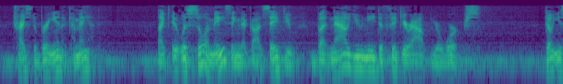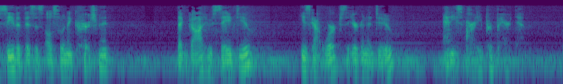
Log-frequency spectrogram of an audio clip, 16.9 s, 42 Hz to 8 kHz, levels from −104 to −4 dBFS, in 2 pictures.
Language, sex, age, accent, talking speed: English, male, 40-59, American, 180 wpm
